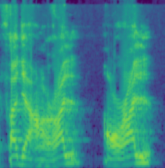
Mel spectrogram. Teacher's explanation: عین لام زبر عل, اور لام ساکن ہے, جب لام کو پڑھیں گے تو یہاں قلقلہ بھی نہیں ہونا چاہیے. لام کے اوپر آواز جم جائے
